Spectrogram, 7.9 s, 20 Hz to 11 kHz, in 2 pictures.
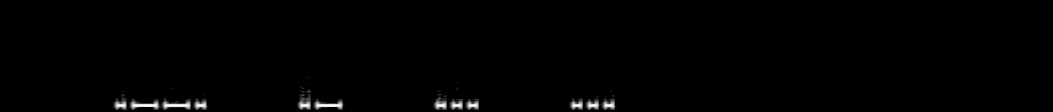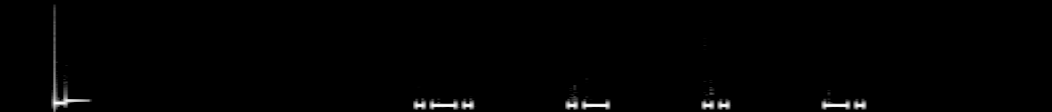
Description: Morse code, heard as a keyed tone, about 38 wpm, spaced as for 18 wpm, 690 Hz. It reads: PASS RAIN
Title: 4x Character Spacing - Top 500 Words - 40wpm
